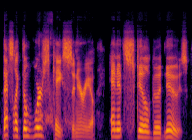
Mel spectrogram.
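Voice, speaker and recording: A man talking on a casual live-stream panel in an animated, emphatic way, with some self-deprecating humour. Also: on the high side, unhurried, rough recording. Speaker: panel guest.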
